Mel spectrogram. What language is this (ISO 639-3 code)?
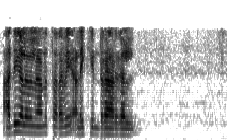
tam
